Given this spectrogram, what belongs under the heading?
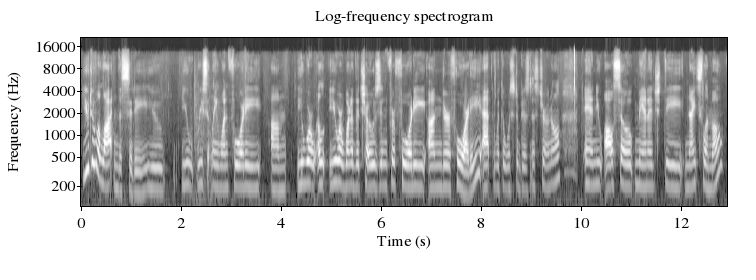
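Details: Adult woman, interviewer; Normal speech.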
